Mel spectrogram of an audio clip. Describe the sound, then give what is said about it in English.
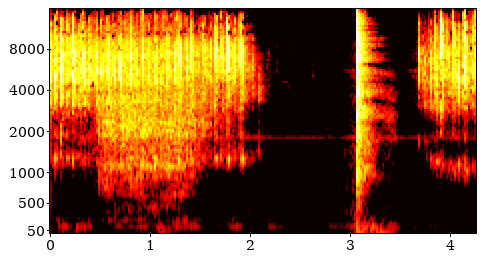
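Three red dice rattle for about two seconds as they are rolled for a game character's discipline check, then a sharp clack lands after a pause, followed by another burst of rattling. No one speaks. “And what do you want me to roll against? Four red dice.”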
